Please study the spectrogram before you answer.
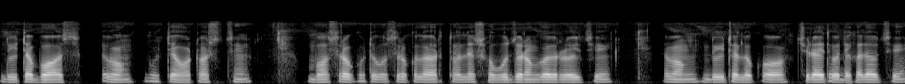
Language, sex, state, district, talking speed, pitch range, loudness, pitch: Odia, male, Odisha, Malkangiri, 150 wpm, 115-120 Hz, -19 LUFS, 115 Hz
